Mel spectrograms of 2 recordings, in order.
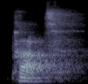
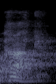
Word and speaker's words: PAT: Yeah, you got people saying, "Oh, we mean our PAC testing doing PAC," and it's like, yeah, no, it's PAT.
